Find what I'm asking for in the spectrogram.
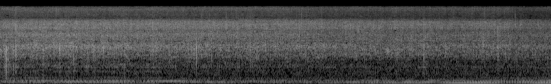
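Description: Leafy greens frying in hot oil with garlic in a home kitchen, giving a steady, dense sizzle that holds evenly throughout, with faint stirring underneath.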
